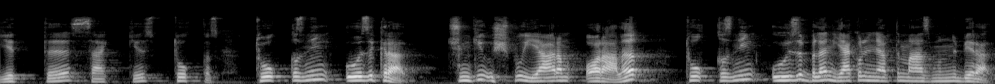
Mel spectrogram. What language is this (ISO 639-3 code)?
tur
